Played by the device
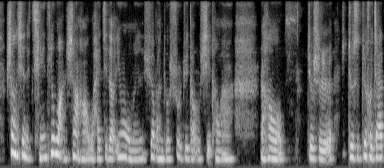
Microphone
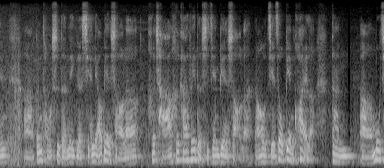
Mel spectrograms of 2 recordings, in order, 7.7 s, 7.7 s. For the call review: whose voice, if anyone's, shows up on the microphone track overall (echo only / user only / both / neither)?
user only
